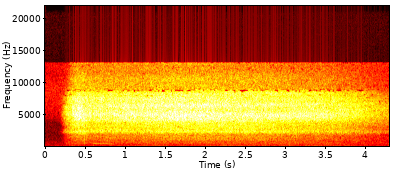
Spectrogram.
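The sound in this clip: A long, steady airy hiss of breath drawn in through the left nostril during alternate nostril breathing, starting abruptly and holding at an even, fairly soft level for about four seconds before easing slightly at the end.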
